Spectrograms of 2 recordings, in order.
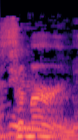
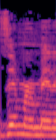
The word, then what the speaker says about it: Zimmern: Oh, Andrew Zimmern. Yeah. – I always thought it was Zimmerman until I realized there was not a whole bunch of other Zimmerman.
